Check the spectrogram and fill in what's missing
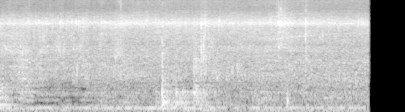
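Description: Cauliflower-filled kachori deep frying in hot oil, a steady, moderately quiet sizzle with faint bubbling and a few light clinks, continuous and without talk until it cuts off near the end.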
